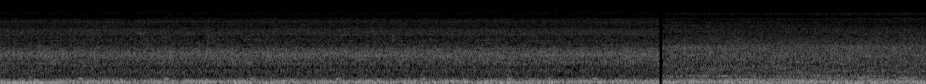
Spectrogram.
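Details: Steady hiss like rain or passing traffic fills the recording, broken by one brief click.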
